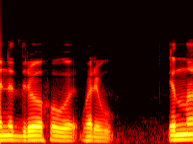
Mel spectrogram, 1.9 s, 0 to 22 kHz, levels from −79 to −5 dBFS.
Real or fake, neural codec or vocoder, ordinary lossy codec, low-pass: real; none; none; 7.2 kHz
